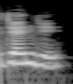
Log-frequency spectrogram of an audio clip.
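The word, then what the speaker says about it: Jenji: Y está entrevistando a Kenji, eh, a, la creadora Kenji Kohan, o como se pronuncie, y, y curiosamente le estaba diciendo oh, Kenji, eh, Genji, o... es Genji. Genji, perdón, Genji Kohan, eh, que...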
